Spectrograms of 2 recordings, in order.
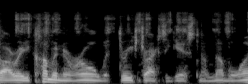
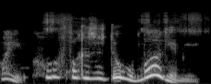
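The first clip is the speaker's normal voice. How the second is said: alarmed disbelief. Retold or imitated. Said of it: "I'm like".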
